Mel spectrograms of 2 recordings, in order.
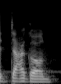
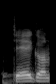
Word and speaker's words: Dagon: most about Deeon is how it's usually Americans pronounce his name. And they always say Dagon cuz that's how they say it in the dub. But like Deeon as a character is just a huge HP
